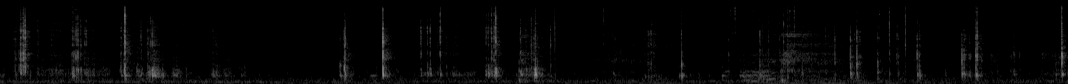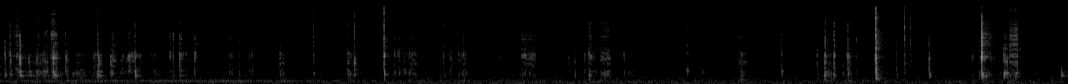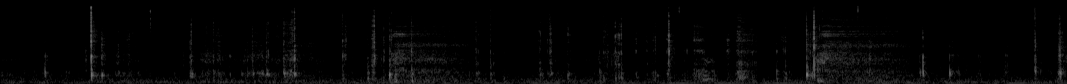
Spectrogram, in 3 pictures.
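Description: Small craft scissors snipping cardstock, trimming the overhang off the folded corners of a paper box lid: an irregular run of short, sharp snips and clicks.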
